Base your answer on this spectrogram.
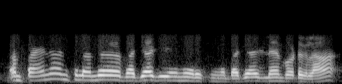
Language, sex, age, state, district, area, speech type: Tamil, male, 30-45, Tamil Nadu, Dharmapuri, rural, conversation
